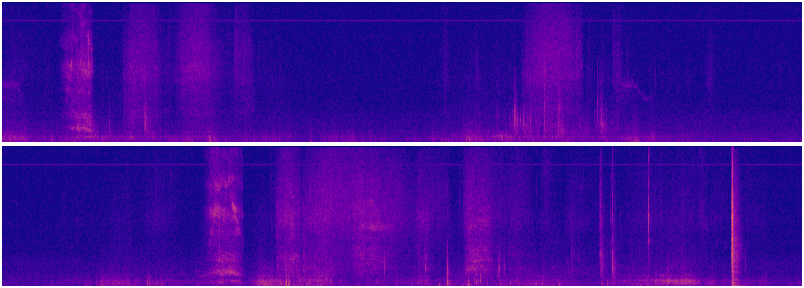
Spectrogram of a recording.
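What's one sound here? A pencil scratches along a ruler on paper.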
